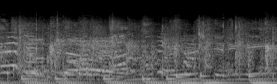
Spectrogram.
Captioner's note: overlapping chatter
